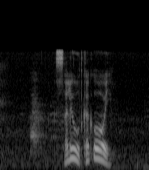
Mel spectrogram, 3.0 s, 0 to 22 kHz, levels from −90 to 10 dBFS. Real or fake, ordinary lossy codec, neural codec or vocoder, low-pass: real; none; none; 7.2 kHz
